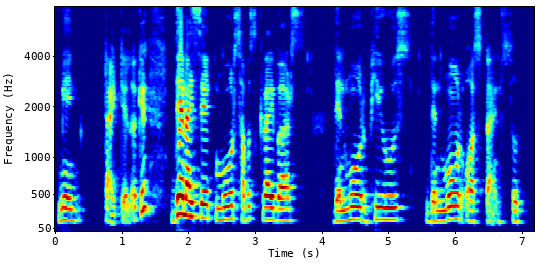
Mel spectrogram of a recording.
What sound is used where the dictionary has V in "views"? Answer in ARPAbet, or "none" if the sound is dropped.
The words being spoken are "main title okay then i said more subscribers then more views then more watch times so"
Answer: B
